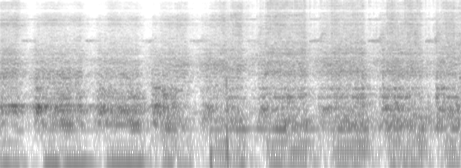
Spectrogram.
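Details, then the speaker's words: Fuel pump bench-run through an output tester on its low side after its shaft was tightened: rough, uneven buzzing whir with rasping pulses about once a second; pump still noisy, cause not pinned down. "Uh, really doesn't sound very good."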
